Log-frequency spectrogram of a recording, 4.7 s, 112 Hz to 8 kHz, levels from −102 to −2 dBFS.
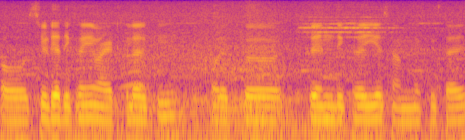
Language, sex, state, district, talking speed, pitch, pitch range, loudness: Hindi, male, Chhattisgarh, Raigarh, 230 wpm, 105 Hz, 105-110 Hz, -17 LUFS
